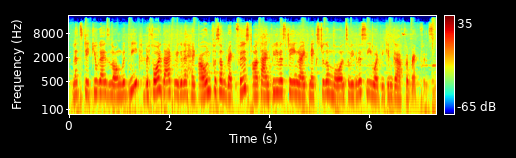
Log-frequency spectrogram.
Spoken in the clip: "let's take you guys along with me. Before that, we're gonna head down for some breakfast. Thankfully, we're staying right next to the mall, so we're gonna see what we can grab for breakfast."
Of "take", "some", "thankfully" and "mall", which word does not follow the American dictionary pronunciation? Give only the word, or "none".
thankfully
